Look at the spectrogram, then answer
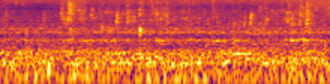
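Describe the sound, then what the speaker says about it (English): Tap water runs steadily into a sink at a dental clinic for handwashing before a procedure, giving a continuous close hiss and splash with no one speaking. "So we've got the water flowing and we have soap here"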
